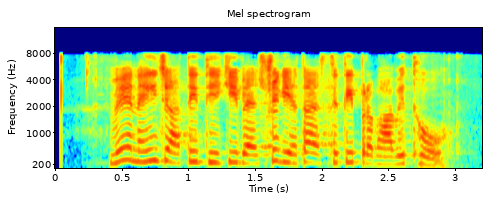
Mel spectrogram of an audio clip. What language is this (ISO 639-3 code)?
hin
